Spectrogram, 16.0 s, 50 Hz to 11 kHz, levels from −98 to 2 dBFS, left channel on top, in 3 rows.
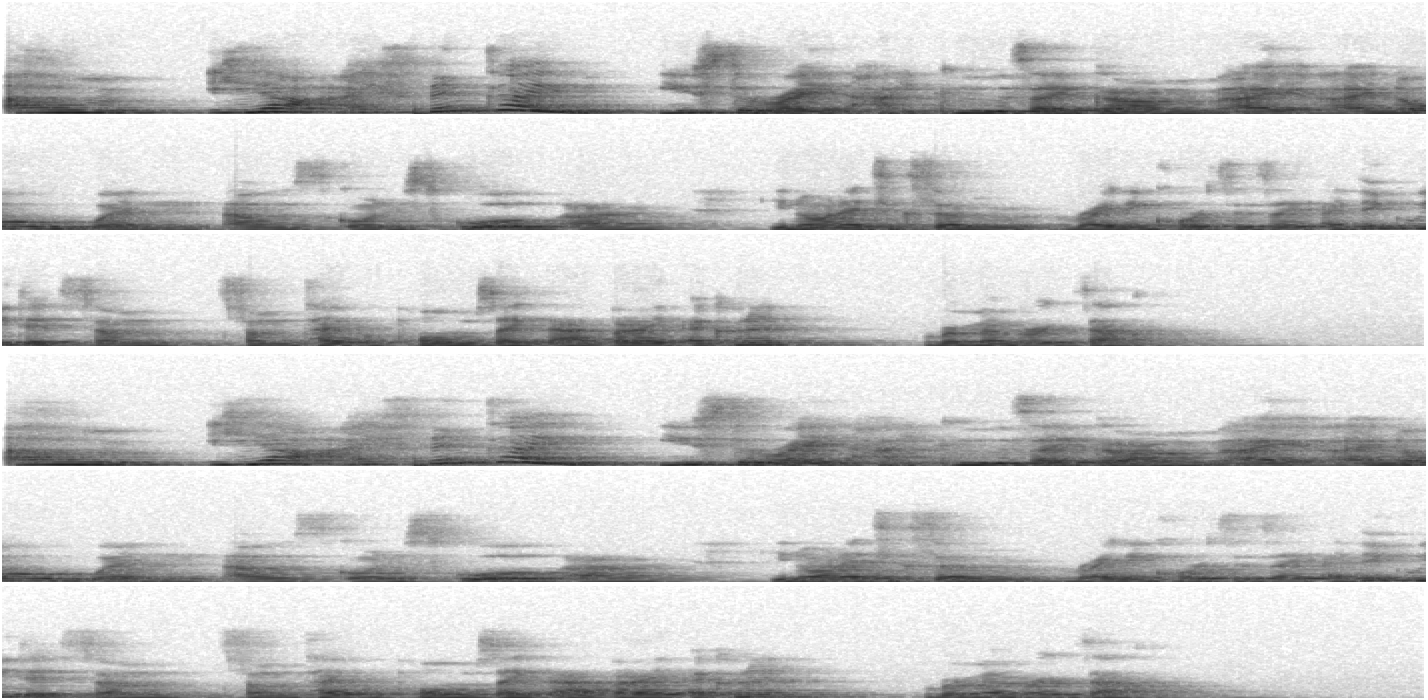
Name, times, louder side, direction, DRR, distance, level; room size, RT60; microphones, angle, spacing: voice 1, 0.0-7.8 8.2-13.6 14.1-15.0, left 1 dB, 30° left, 3 dB, 0.7 m, -21 dB
12.5 x 4.1 x 2.8 m, 0.87 s
head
